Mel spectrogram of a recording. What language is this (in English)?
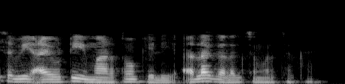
Hindi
